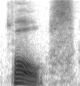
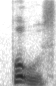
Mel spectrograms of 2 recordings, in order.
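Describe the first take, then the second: First: The vowel sounds like 'oh'. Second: The vowel sounds like 'oo'. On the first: The speaker calls it right. "Seria com som de O mesmo" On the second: The speaker calls it wrong. "pronunciando mais com o som de U ... Não seria polls"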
